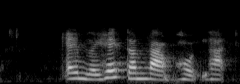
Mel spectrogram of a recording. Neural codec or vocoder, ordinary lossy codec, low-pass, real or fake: codec, 16 kHz, 2 kbps, X-Codec, HuBERT features, trained on LibriSpeech; Opus, 32 kbps; 5.4 kHz; fake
